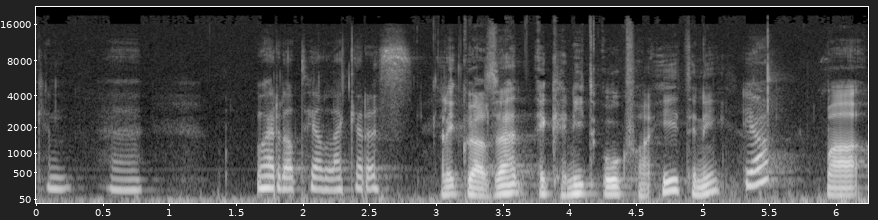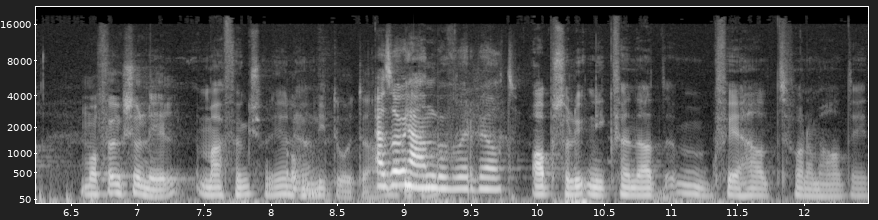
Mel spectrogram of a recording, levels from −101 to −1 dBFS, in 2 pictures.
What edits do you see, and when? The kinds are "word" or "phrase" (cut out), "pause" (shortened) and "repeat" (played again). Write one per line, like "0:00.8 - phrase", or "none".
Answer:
0:09.0 - phrase
0:11.3 - word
